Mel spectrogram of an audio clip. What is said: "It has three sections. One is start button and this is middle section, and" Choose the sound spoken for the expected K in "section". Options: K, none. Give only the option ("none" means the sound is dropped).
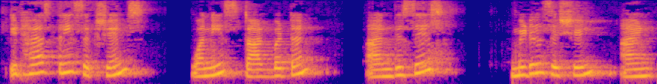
none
